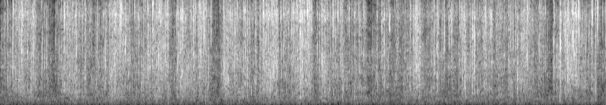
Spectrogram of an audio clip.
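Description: Ziploc plastic bag of clothes and soapy water being squeezed and kneaded by hand: continuous, irregular crinkling of the plastic with the wash water sloshing inside.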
